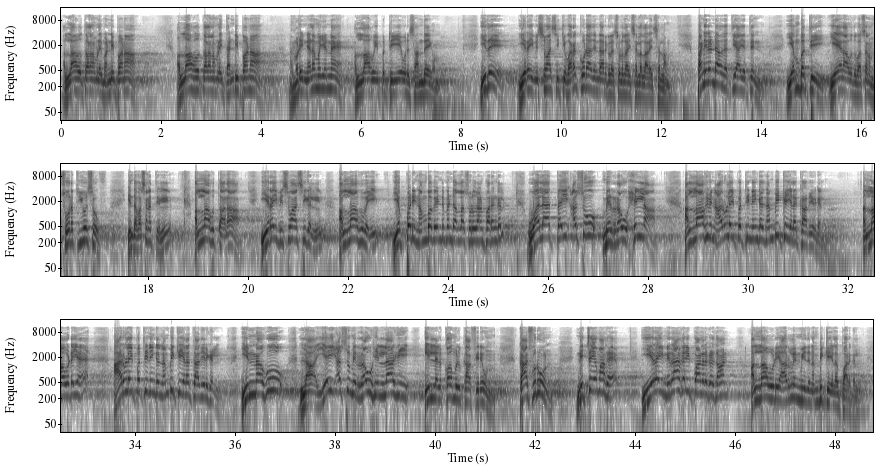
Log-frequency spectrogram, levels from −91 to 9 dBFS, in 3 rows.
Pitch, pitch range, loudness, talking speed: 235 Hz, 175-270 Hz, -14 LUFS, 85 wpm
